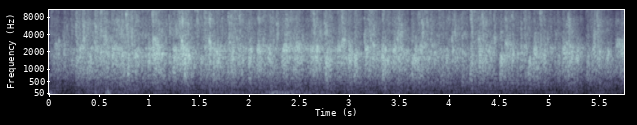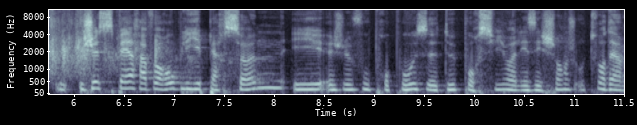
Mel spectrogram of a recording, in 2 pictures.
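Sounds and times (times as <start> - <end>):
audience applause: 0.0 - 7.0
speech: 5.8 - 11.4.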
